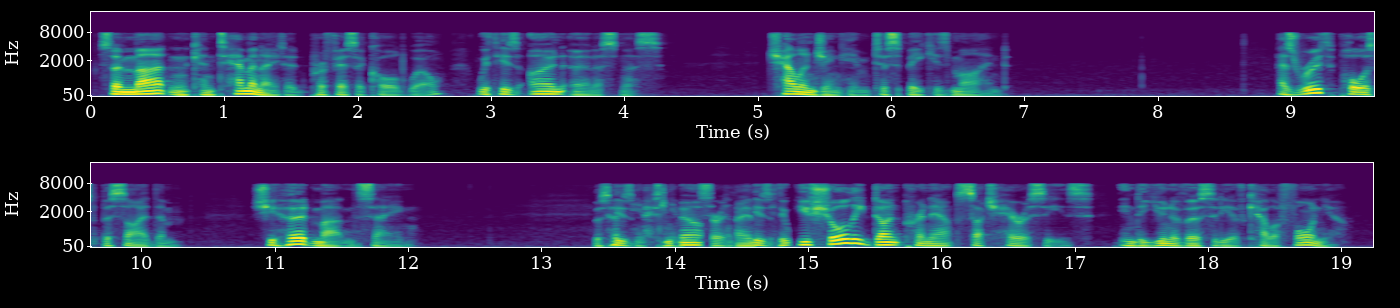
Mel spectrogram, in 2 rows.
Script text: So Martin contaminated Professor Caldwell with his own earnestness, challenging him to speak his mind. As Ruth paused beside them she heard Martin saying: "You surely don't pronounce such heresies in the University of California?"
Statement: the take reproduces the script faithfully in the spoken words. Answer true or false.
false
